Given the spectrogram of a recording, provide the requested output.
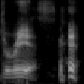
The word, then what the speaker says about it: Darius: You know, there's 8 billion people on the planet, and I'm the only person out of 8 billion that pronounces it Darius.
